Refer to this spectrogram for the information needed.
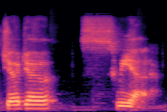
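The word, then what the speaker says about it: JoJo Siwa: Her name is Jojo Suia. I think I said that right. If not, Mick can slap me because she and I had her go over it with me several times and I still think I said it wrong. But I don't think you did.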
